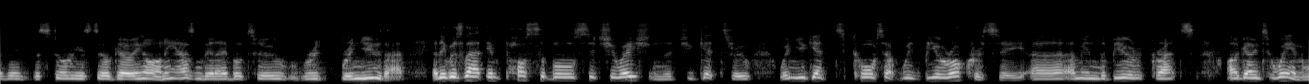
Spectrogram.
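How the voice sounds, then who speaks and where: A man's voice: medium pitch, dry recording. Older British man on a dull line. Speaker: playwright, interview guest. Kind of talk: conversational interview. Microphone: remote call line. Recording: dull, band-limited call line.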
